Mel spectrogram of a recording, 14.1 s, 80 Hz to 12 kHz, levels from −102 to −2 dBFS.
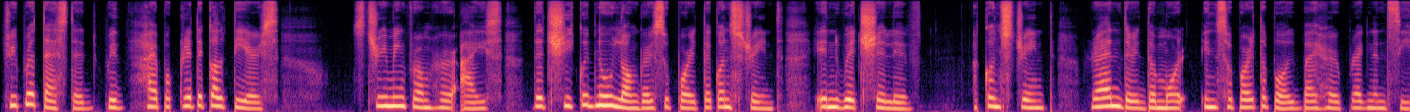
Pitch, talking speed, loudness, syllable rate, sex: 220 Hz, 130 wpm, -17 LUFS, 4.4 syllables/s, female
